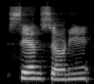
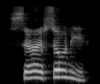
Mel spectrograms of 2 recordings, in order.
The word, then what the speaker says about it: Sansoni: Sansoni, Sansoni, Sansoni. That's how you pronounce it. It's Italian. It's pronounced actually just how it's spelled, but most names aren't.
